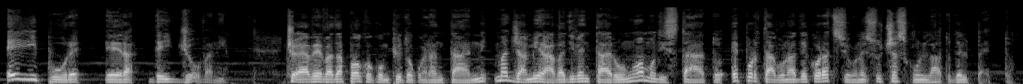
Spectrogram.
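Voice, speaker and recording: A man narrating a classic novel in a measured, gently ironic audiobook reading. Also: lowish voice, lively intonation, slightly rough, soft background music.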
